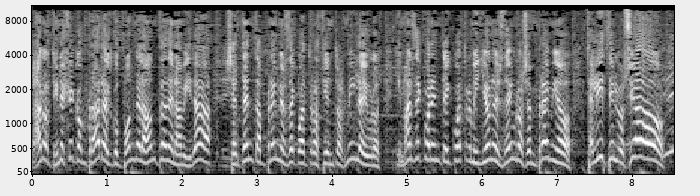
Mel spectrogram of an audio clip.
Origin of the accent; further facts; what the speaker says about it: Padrón, Galicia, Spain; A ver, peticiones del oyente, al Flavia de Padrón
